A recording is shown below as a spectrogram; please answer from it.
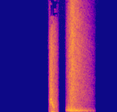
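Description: Title-card sound effect: a short low pop about a second in, then a half-second swoosh that fades out.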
